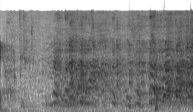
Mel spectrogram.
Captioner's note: laughing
